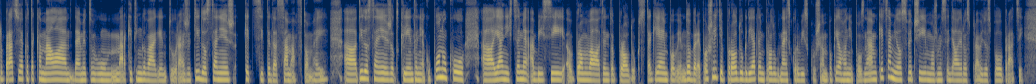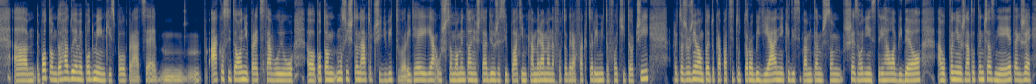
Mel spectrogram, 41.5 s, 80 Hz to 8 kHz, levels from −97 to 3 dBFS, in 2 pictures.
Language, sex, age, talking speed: Slovak, female, 20-39, 170 wpm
